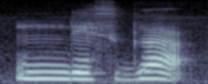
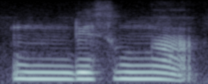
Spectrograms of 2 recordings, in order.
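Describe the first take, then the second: First: The final syllable starts with a hard g. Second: The final syllable starts with a nasal ng. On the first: "bisa pakai nga atau ga" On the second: "bisa diucapkan ... ndesu nga"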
